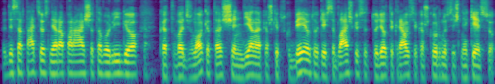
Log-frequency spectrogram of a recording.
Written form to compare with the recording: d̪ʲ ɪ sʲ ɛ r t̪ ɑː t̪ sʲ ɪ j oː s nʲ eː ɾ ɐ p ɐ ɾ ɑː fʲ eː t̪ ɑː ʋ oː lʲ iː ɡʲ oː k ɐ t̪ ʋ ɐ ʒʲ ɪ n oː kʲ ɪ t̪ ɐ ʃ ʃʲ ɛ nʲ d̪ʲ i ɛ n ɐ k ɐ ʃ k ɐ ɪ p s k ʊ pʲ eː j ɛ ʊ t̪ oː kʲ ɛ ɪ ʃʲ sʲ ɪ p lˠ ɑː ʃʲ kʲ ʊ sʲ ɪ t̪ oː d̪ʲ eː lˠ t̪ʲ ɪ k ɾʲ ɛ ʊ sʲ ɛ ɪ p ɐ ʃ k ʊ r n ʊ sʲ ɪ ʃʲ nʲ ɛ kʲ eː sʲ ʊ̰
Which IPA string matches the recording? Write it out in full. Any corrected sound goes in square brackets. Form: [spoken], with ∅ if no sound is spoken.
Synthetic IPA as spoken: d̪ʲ ɪ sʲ ɛ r t̪ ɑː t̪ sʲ ɪ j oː s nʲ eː ɾ ɐ p ɐ ɾ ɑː [ʃʲ] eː t̪ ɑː ʋ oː lʲ iː ɡʲ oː k ɐ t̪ ʋ ɐ ʒʲ ɪ n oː kʲ ɪ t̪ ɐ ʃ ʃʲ ɛ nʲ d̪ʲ i ɛ n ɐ k ɐ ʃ k ɐ ɪ p s k ʊ [bʲ] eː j ɛ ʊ t̪ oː kʲ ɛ ɪ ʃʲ sʲ ɪ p lˠ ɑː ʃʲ kʲ ʊ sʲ ɪ t̪ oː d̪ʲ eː lˠ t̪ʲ ɪ k ɾʲ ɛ ʊ sʲ ɛ ɪ [k] ɐ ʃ k ʊ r n ʊ sʲ ɪ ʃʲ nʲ ɛ kʲ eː sʲ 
